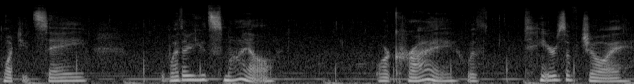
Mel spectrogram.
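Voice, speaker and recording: A woman playing an obsessive, lovesick stalker ex-girlfriend in an intimate audio roleplay monologue, sweet yet menacing, with a breathy delivery that drifts into whispers. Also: fairly low pitch, slow pace, a little mellow, poor audio. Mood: sweetly menacing. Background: rain and music.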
